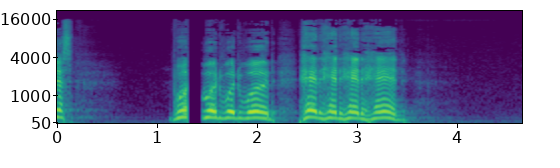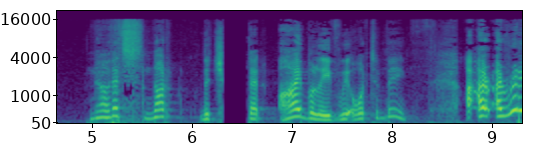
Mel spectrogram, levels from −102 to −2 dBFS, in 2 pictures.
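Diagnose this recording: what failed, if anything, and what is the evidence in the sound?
The speech cuts to silence at 1.30 s for 125 ms and at 6.31 s for 209 ms, resuming about 0.1 s and 0.2 s further on. That is a network-stage stream reconnect: the connection drops, the player rejoins the live stream, and a fresh decoder starts mid-stream, skipping audio.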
